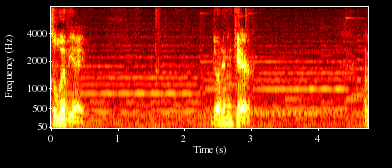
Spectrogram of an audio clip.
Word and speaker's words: Olivier: No, his name is pronounced Olivier. Don't even care. I've been around the block a few times, but I've never seen anything like that. I'm not saying Oliver, I'm saying Olivier.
